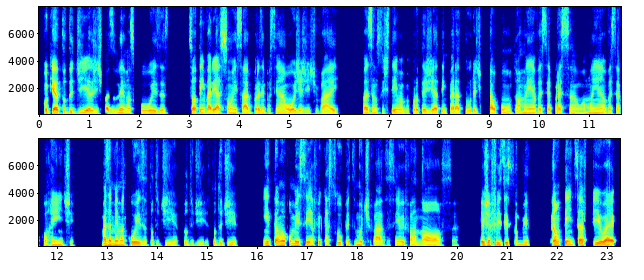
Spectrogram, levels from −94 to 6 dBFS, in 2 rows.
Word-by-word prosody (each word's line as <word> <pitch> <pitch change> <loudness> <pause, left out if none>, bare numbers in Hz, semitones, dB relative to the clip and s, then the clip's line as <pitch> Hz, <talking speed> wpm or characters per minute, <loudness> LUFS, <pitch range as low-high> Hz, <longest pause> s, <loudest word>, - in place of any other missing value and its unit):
Porque 115 -2 +4
é 115 - +11
todo 115 +3 -3
dia 120 0 0
a 120 - +1
gente 115 -1 -6
faz 105 0 +1
as 105 - -4
mesmas 120 +5 0
coisas, 90 0 -1 0.4
só - - +4
tem 115 0 -2
variações, 115 -5 +2
sabe? 95 0 +1
Por 105 - -1
exemplo 100 0 -2
assim, 100 +2 -9
ah 95 -3 0
hoje 115 +6 +2
a - - -3
gente 110 -1 -10
vai 100 0 0 0.5
fazer 95 +1 +2
um 100 - -3
sistema 105 +2 -3
para 105 0 -9
proteger 105 -1 -1
a 100 - +4
temperatura 105 +2 -1
de 110 - -11 0.2
tal 115 +1 +3
ponto, 95 -6 -4
amanhã 95 +2 0
vai 105 0 -1
ser 110 - -5
a - - 0
pressão, 110 -7 -4
amanhã 95 +4 -1
vai 110 - -2
ser 110 - -6
a 110 - -1
corrente. 100 -6 -2 0.5
Mas 145 +2 +4
a - - +8
mesma 170 +3 +4
coisa, 100 - +2
todo 110 +8 -8
dia, 90 -4 -6
todo 95 +3 -6
dia, 90 -2 -11
todo 110 +3 -4
dia. 95 -3 -4 0.5
Então 140 +2 +3
eu 160 - +7
comecei 145 -4 +1
a - - 0
ficar 140 0 -3
super 120 -4 -4
desmotivado 90 -2 -2
assim, 95 -3 -9
eu 85 - -1
ia 90 - 0
falar: 100 0 -2
"Nossa, 100 -4 -2 0.4
eu 110 - +6
já 120 +3 +5
fiz 120 +1 0
isso, 120 +1 0
mi" 115 +1 -1 0.5
não 135 +3 +7
tem 120 -3 +2
desafio, 115 -4 +4
é. - - +9
105 Hz, 190 wpm, -25 LUFS, 95-115 Hz, 0.5 s, é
